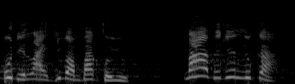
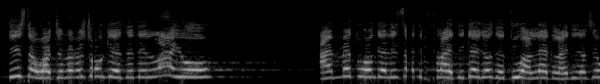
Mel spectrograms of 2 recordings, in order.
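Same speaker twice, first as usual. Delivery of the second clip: ordinary talk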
